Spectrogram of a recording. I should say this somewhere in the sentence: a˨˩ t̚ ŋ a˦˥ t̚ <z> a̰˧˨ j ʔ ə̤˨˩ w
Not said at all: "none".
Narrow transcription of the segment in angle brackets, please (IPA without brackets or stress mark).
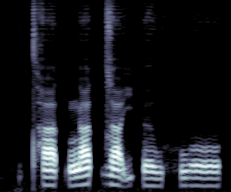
z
